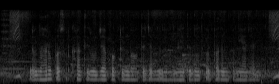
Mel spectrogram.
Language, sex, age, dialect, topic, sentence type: Bhojpuri, male, 25-30, Western, agriculture, statement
